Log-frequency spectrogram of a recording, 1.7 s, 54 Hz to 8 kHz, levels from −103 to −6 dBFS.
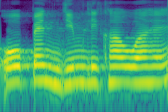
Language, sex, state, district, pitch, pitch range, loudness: Hindi, female, Chhattisgarh, Korba, 205 Hz, 205-210 Hz, -14 LUFS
